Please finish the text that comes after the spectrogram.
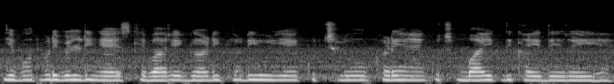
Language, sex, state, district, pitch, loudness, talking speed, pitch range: Hindi, female, Rajasthan, Bikaner, 200 Hz, -16 LUFS, 205 wpm, 195-210 Hz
